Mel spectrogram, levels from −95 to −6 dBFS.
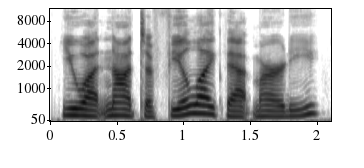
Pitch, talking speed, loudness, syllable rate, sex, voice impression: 190 Hz, 230 wpm, -16 LUFS, 4.8 syllables/s, female, very feminine, slightly young, adult-like, thin, slightly tensed, slightly powerful, bright, hard, very clear, very fluent, cute, slightly cool, intellectual, very refreshing, sincere, calm, friendly, reassuring, unique, elegant, slightly wild, sweet, slightly lively, slightly strict, slightly intense, slightly light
